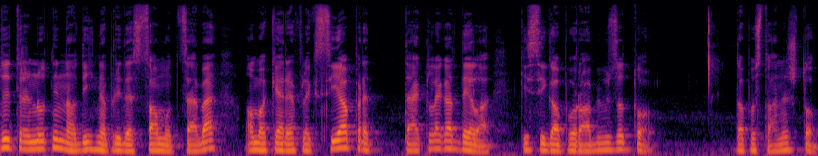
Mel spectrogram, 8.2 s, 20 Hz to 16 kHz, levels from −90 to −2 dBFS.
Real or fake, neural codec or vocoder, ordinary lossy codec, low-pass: real; none; none; 14.4 kHz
